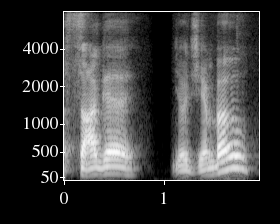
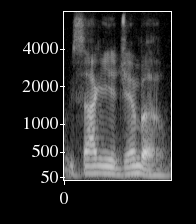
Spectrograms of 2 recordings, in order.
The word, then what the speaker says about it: Usagi Yojimbo: To bring him a Saga Yojimbo? I ain't pronouncing that right at all, am I? No, Usagi Yojimbo.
